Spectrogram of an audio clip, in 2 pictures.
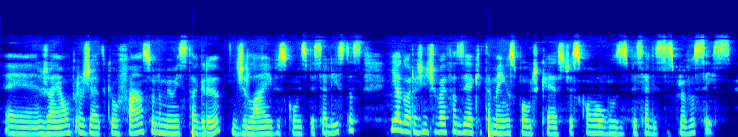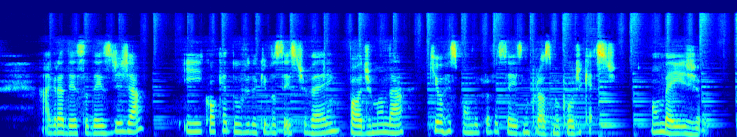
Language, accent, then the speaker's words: Portuguese; Santos, São Paulo, Brazil; Eu sou de Santos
